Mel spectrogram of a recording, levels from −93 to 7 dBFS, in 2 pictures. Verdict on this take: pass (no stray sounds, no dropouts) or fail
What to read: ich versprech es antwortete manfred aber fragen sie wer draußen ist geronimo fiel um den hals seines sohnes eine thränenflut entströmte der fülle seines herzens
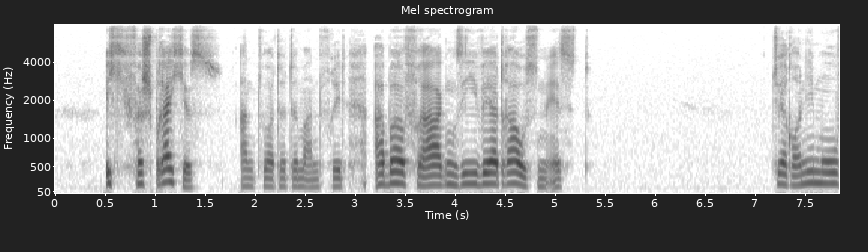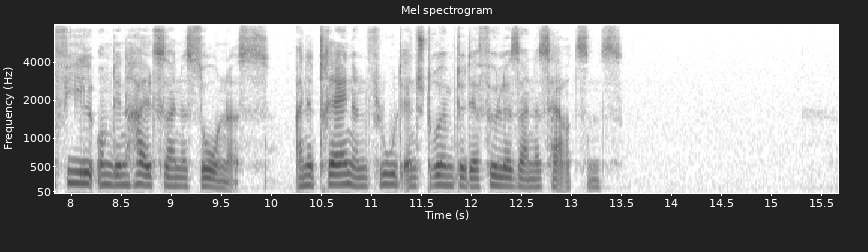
pass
